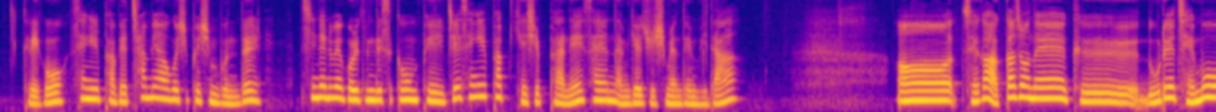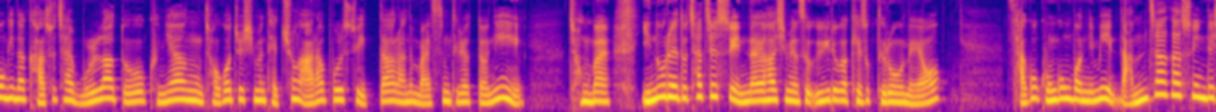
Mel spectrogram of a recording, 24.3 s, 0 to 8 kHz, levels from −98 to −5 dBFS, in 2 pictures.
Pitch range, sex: 185-250 Hz, female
